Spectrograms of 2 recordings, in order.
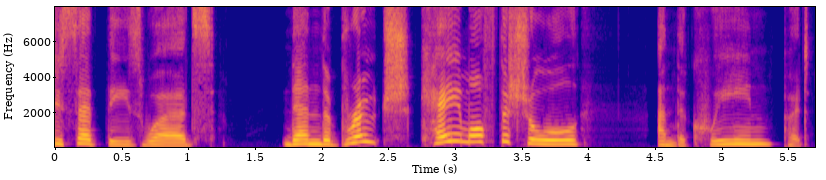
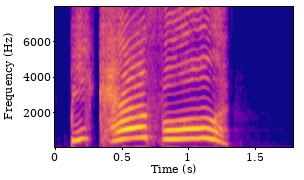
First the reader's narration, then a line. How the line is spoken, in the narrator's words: shouted Alice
